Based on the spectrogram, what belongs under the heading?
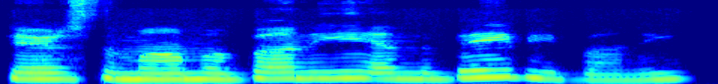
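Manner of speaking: ordinary delivery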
